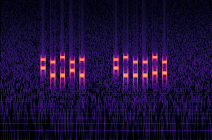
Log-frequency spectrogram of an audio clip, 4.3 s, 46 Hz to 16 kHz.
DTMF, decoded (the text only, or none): 01372 031164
